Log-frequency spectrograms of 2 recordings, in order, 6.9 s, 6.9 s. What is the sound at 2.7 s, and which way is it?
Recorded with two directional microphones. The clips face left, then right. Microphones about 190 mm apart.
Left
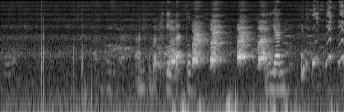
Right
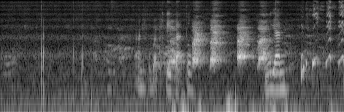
Speech, 15° right (ahead or behind).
